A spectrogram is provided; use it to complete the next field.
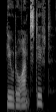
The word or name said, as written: deodorantstift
